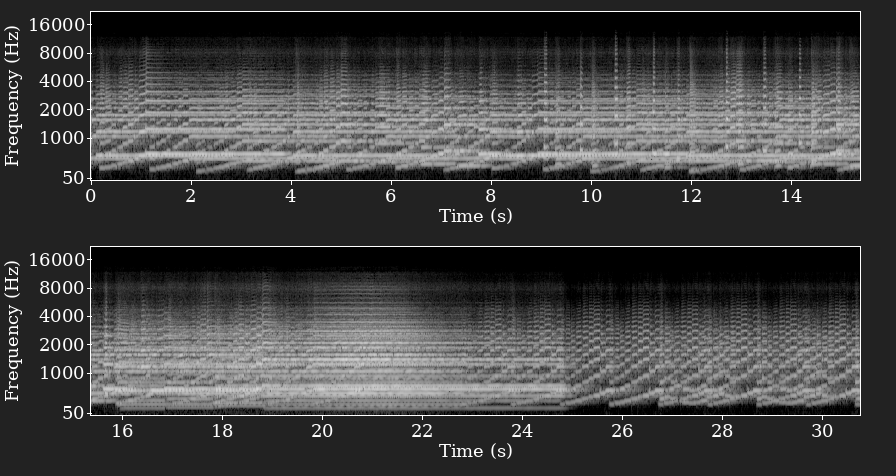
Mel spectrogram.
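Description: An eight-part brass fanfare played on trumpets, all parts multitracked by one player. The upper parts run quick repeated figures while held lower notes come in about halfway through. The music builds to its loudest a little after that, then thins out and softens when the low parts stop near the end.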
